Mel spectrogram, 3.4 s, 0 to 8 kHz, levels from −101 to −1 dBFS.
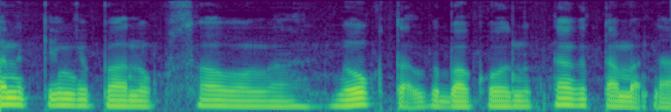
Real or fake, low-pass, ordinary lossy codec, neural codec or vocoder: fake; none; none; codec, 16 kHz, 16 kbps, FunCodec, trained on Chinese and English, 50 frames a second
